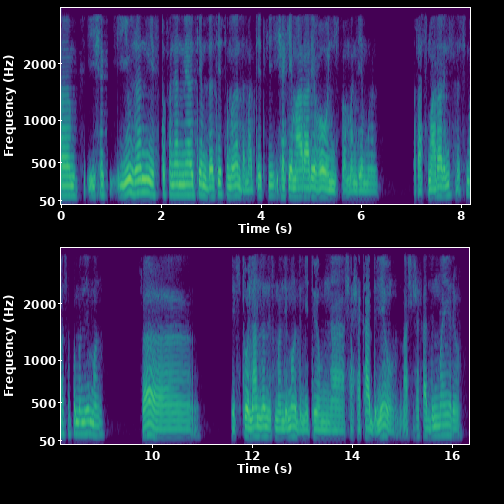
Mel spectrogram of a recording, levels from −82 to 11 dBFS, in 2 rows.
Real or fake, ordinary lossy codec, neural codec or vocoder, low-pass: real; AAC, 16 kbps; none; 3.6 kHz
